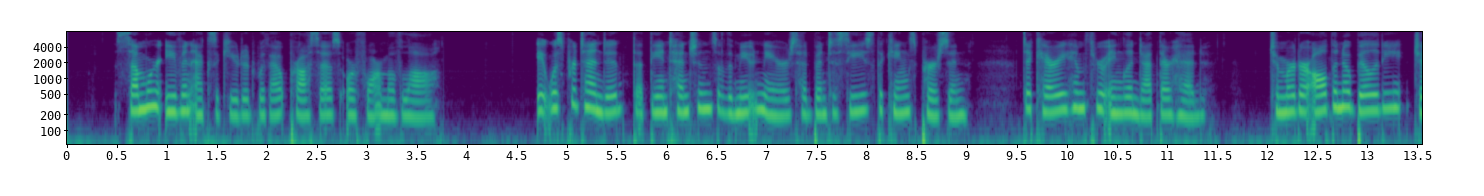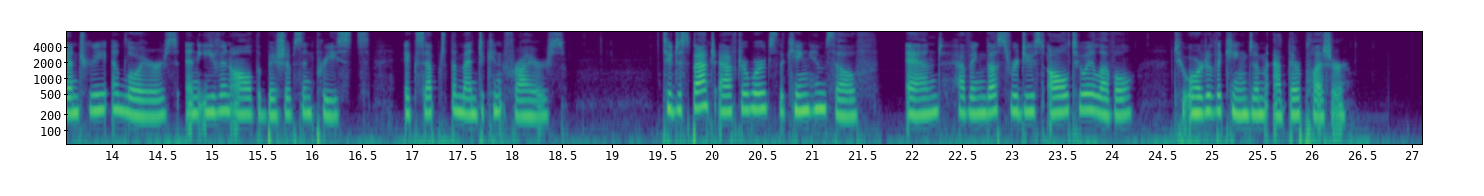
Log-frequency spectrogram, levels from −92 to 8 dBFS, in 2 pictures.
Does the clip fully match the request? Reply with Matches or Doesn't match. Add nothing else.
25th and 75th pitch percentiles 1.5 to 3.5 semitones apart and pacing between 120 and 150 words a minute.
Doesn't match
